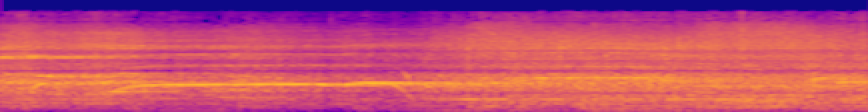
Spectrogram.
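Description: Roller derby crowd noise in a sports hall, with one long held call that swoops up at its start and drops away about two seconds in.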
